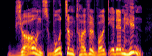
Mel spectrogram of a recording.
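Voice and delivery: loud, high-pitched angry call; shouting after someone. A narrator's reading. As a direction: yell after the man running away. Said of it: "rief er hinter dem Davonspringenden her".

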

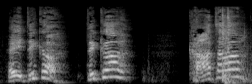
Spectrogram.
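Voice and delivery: high, loud calls across the room; calling out loud. Acted. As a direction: shout to get his attention. Calling to friend wearing earplugs. (laut rufen, hoch und laut)

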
